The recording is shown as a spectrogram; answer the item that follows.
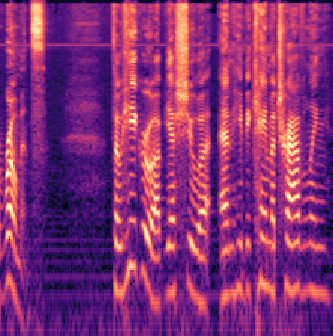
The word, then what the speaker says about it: Yeshua: need to know that the two syllables Jesus are westernization of his actual name which was Yeshua so Yeshua because we had Western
